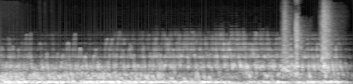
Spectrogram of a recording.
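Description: Outro theme music: a held, effects-laden distorted guitar chord over a steady deep bass, with a few short sharp hits near the end.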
